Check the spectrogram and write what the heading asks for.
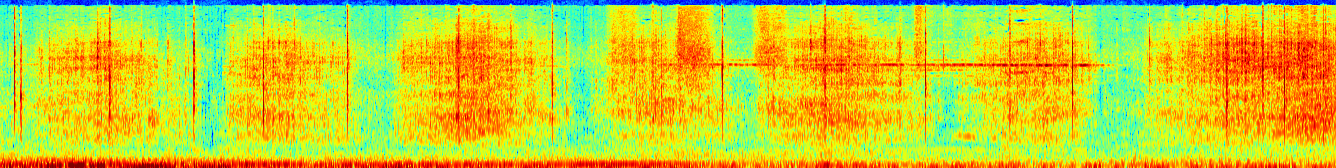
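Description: Toy remote-control car's small electric motor whirring in repeated short runs as it drives about on a wooden floor, with scattered clicks over a low steady hum.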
